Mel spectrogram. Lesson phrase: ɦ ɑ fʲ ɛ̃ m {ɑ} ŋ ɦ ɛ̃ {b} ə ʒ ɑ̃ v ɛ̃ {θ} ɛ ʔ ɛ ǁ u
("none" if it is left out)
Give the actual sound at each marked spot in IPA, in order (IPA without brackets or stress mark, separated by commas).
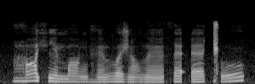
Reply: ɑ, v, θ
